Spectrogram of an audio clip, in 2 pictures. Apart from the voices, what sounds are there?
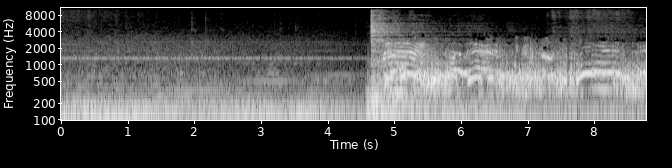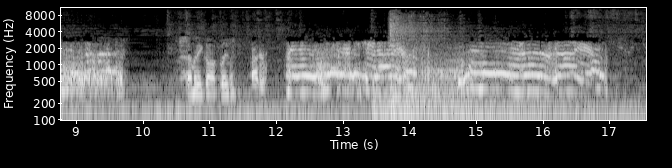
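screaming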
